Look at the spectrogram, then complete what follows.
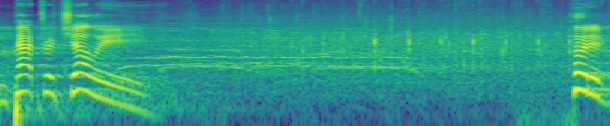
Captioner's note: audience cheering and applauding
